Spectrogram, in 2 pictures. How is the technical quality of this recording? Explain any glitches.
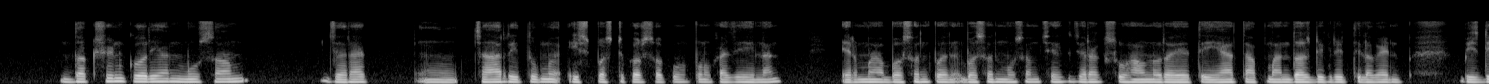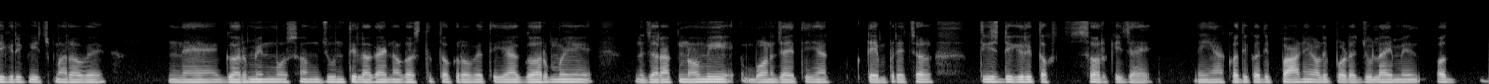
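No glitches turn up in this speech recording; it has simply passed through a call's microphone processing, so the lowest bass is trimmed and nothing reaches above 8 kHz, which is just how that path normally sounds.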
